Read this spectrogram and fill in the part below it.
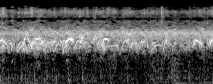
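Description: African goslings peeping in a hatchery, a dense chorus of high, shrill chirps overlapping continuously at close range, with no talking.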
